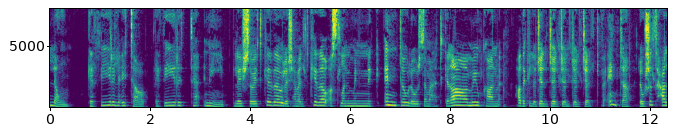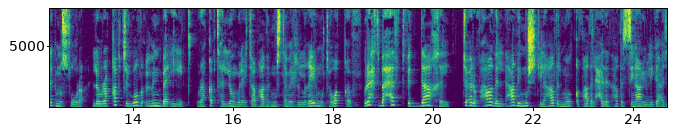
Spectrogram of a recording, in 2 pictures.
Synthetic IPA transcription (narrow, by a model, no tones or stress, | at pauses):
lːoːm | kɪθiːɾɪlʕɪt̪aːb̚kɪθiːɾɪt̪ːaʔniːmleːʃsawːeːt̪kɪðawleːʃʕamalt̪kɪðawʔɑsˤlɑnmɪnːɪkʔɪnt̪awlawsamaʕt̪kalaːmiwkaːn | haːðakɪlːad͡ʒald͡ʒald͡ʒald͡ʒald͡ʒalt̪fa̰ʔɪnt̪alawʃɪlt̪ħaːlakmɪnɨsˤːuːɾˤɑ̰ | lawɾˤɑːqɑbt̪ɪlwɑðˤʕmɪnbaʕiːd̪wɾˤɑːqɑbt̪halːoːmwɪlʕɪt̪aːbɦaːðalmʊst̪amɪrːɪlɣeːɾmʊt̪ʰawɑqːɑfwɾˤɑːħt̪baħɪθt̪fid̪ːaːxɪl | t̪ɪʕɾɪfhaːðaɦaːðilmʊʃkɪlaɦaːðalmawqɪfhaːðalħad̪aθhaːðasːɪnaːɾjlːiɡaːʕɪd̪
